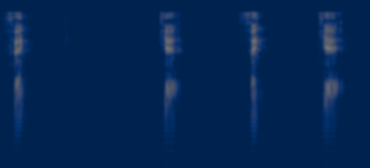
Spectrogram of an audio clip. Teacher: Parce que ke, en fait, avec shedda, avec la forme du W, donc elle se prononce double.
